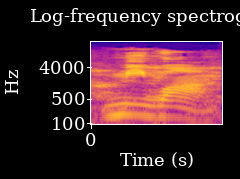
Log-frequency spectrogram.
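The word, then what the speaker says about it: Mì Quảng: So they have a dish in in central Vietnam called Mi Wang. It it's spelled like Miqang or Miang, but it's pronounced Miwang.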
